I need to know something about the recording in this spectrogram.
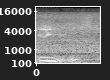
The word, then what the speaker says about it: Ys: on the MSX, including Ease. I've got a few Ease games on here. You folks are familiar with the E series. I know for a fact it's pronounced ease.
